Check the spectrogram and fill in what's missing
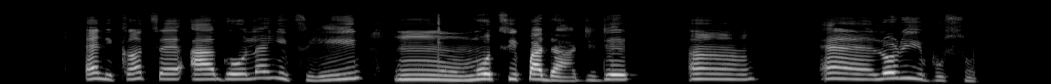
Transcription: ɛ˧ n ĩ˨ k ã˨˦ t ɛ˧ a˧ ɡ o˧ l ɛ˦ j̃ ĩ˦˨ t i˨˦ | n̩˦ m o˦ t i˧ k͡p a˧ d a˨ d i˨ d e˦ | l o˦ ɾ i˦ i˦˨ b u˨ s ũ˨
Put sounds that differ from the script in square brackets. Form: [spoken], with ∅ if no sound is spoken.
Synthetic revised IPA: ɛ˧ n ĩ˨ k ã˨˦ t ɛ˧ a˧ ɡ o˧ l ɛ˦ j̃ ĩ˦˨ t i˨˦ | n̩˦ m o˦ t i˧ k͡p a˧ d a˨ d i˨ d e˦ | l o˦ ɾ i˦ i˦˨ b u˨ s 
